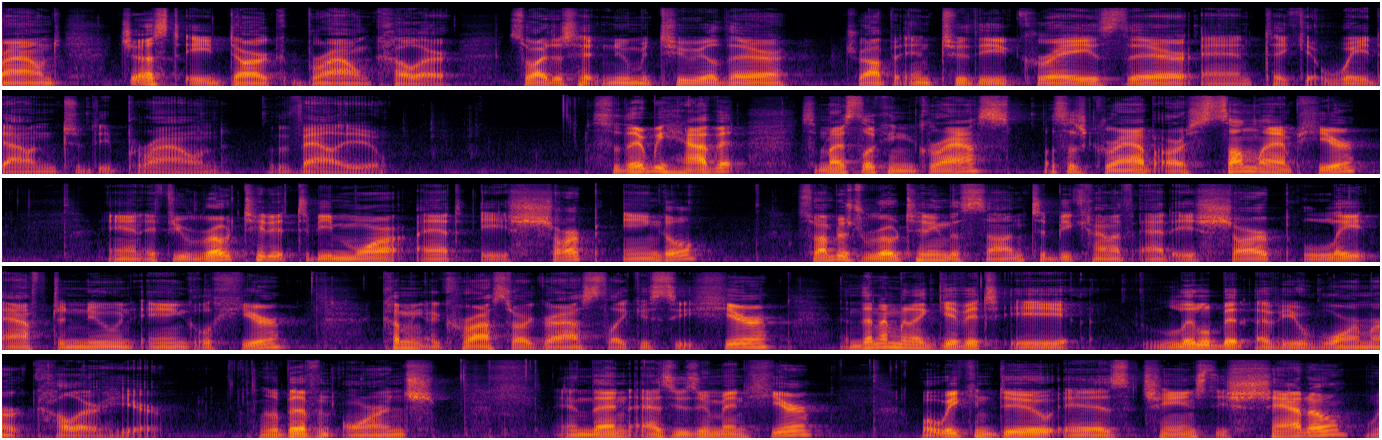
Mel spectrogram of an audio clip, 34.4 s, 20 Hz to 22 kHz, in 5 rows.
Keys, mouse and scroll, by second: 9.3 a, 10.2-12.1 middle drag, 12.4 right click, 13.7 scroll down 2, 14.9 r, 17.5 click, 17.6 scroll down 2, 17.7 scroll up 2, 18.7 r, 20.1 click, 20.2 scroll down 1, 20.8 g, 22.0 click, 22.1 scroll up 1, 22.5-24.1 middle drag, 23.3 r, 24.1 click, 24.6 middle click, 25.5 click, 30.4 scroll up 2, 30.9 middle click, 31.3 scroll up 2, 32.9-33.2 scroll up 1, 33.2-34.4 drag.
